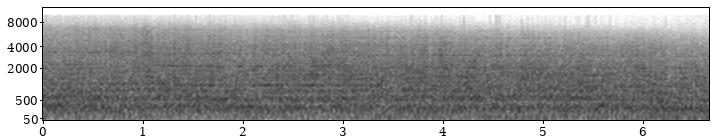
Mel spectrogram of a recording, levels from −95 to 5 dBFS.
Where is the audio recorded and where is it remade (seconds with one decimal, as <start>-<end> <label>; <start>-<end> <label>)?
0.0-2.8 remade; 2.8-3.2 recorded; 3.2-4.0 remade; 4.0-6.7 recorded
